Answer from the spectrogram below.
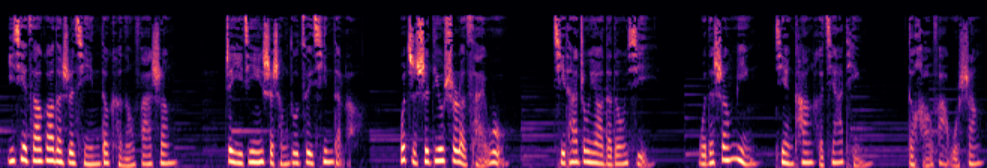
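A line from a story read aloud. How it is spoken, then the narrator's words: Calm, indifferent. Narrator (Chinese): 他却只是淡淡的说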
